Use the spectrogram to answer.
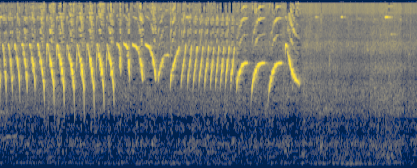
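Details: Canary song for training: long series of quick downward sweeps in rhythmic rolls, a few slower looping swoops, then the song stops into quiet background.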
